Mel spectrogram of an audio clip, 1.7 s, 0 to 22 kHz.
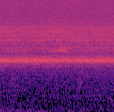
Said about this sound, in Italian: Oggi è un po' più presto del solito, sono solo le 6 e 7 minuti, il sole sta tramontando e forse potete sentire ancora le cicale.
